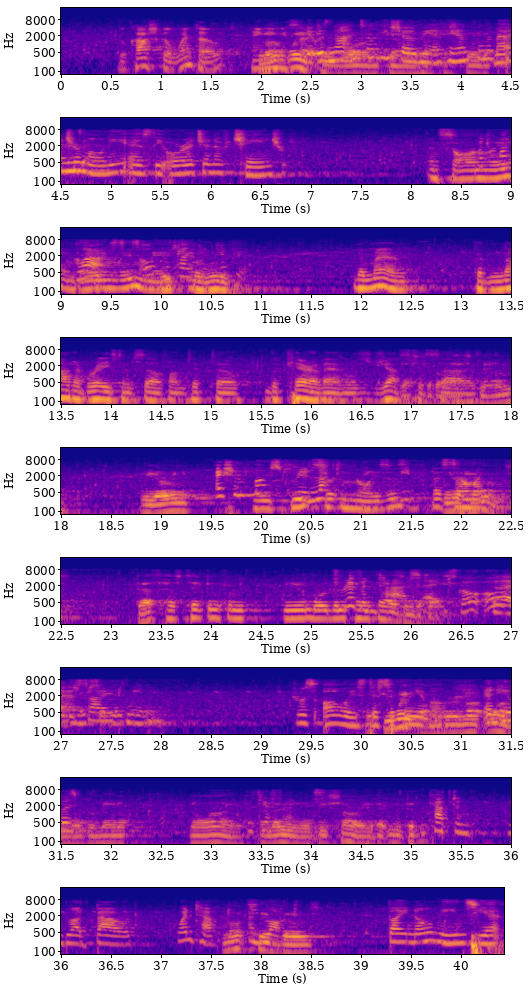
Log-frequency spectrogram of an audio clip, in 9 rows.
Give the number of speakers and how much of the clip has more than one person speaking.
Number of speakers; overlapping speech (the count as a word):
seven, about 38%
